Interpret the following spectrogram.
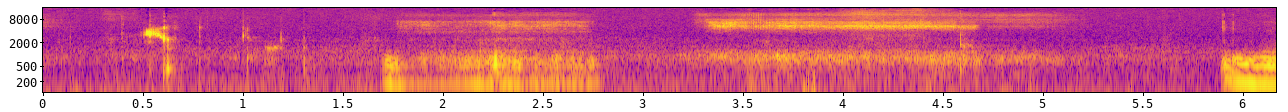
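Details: Yumax, a sleeping pug puppy just 7.5 months old, snoring indoors: one deep, buzzy, droning inhale with stacked overtones lasting about a second, then a long airy hiss of breath out, and another rasping snore starting at the end.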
